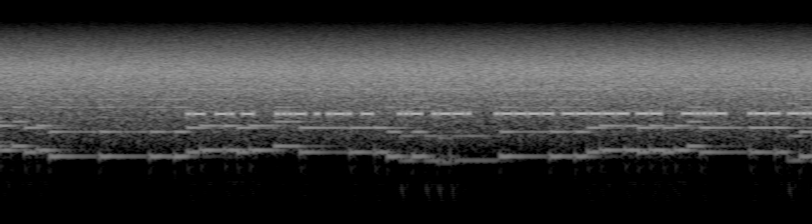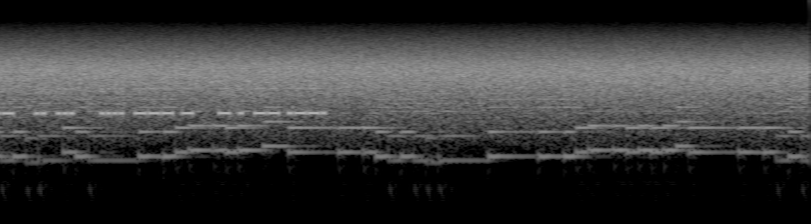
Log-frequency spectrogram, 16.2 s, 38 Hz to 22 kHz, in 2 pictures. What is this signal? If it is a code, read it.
Morse code, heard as a keyed tone, hand-sent with a paddle, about 38 wpm, 880 Hz, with radio static. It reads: ANT VERT UP 10M <BT> WX IS HOT TEMP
